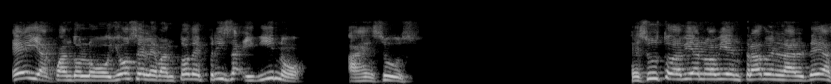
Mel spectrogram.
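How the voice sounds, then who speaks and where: A man's voice: high voice, darkish tone. A man preaching a sermon, reading scripture verses aloud and explaining them to his listeners. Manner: reads verses aloud and comments on them to the congregation. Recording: dull lo-fi recording.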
